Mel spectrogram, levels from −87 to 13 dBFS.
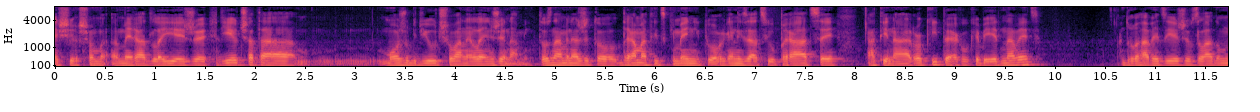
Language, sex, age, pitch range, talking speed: Slovak, male, 20-39, 105-110 Hz, 170 wpm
